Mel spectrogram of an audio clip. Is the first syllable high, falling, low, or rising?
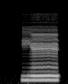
high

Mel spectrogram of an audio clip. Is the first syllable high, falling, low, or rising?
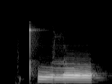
low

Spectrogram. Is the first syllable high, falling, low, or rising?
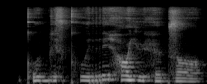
low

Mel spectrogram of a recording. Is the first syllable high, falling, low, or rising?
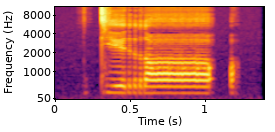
high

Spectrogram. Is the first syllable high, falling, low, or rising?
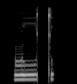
high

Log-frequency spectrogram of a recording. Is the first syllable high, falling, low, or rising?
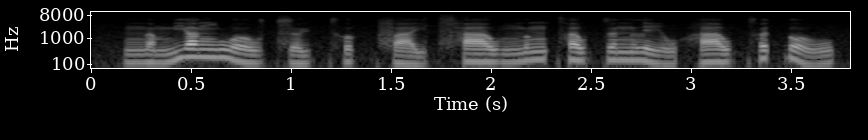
rising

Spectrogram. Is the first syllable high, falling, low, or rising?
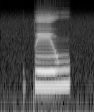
rising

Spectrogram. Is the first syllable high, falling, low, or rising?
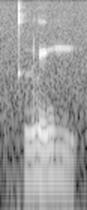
rising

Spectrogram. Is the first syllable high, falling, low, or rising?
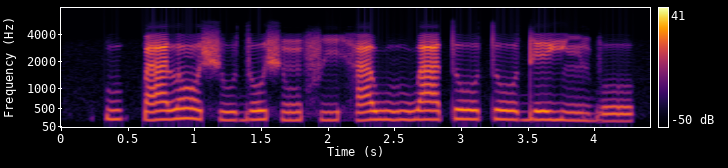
low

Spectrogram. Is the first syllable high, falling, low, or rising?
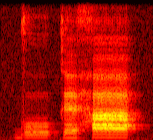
low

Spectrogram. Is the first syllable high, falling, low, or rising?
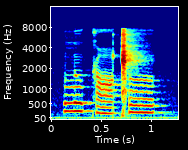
high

